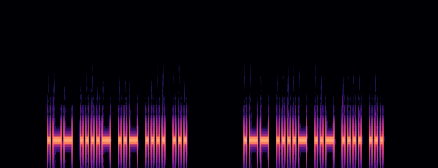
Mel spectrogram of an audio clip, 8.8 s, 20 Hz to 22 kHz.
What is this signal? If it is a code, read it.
Morse code, heard as a keyed tone, about 22 wpm, 700 Hz. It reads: W4UHS W4UHS
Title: USA Call Signs - 5 Characters - Repeated 2x - 22wpm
